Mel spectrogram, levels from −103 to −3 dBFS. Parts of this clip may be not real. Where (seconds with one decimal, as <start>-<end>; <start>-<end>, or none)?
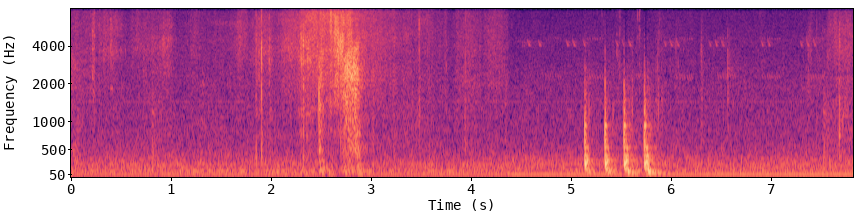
none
